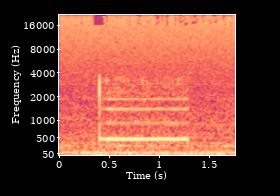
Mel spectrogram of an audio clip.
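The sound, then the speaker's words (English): A single ringback tone as someone phones their landlord, one steady electronic buzz lasting about a second, heard through the earpiece over a low background hum, with no one talking. “It's ringing.”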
